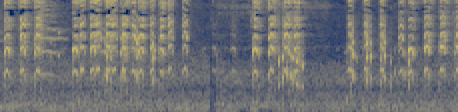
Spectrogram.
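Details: Common moorhen calling with rapid, grating clucks in bursts, pausing briefly between series, over constant background noise.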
